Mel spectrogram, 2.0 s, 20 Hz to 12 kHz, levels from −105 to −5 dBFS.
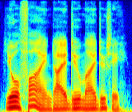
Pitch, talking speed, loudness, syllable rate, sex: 95 Hz, 180 wpm, -17 LUFS, 3.8 syllables/s, male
